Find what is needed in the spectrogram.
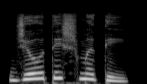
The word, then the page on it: ಜ್ಯೋತಿಷ್ಮತಿ: jyōtiṣmati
